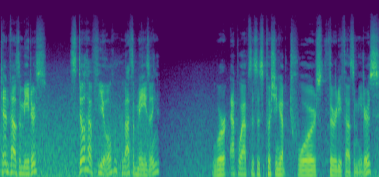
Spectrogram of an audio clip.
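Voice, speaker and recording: A man talks at a moderate pace with very even loudness, leaving long, frequent pauses. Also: medium pitch for a man, lively intonation. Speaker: gaming video host. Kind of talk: gameplay commentary. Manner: casual.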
